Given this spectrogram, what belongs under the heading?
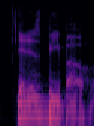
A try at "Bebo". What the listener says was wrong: Bebo. No, Bebo. I heard with a P.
